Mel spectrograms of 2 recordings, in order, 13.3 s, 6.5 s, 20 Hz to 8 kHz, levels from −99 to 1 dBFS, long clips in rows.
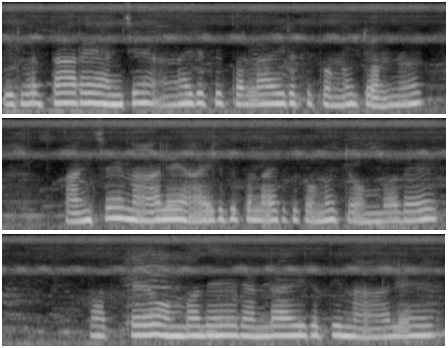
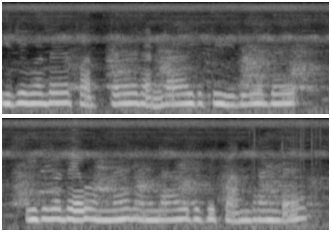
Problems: constant background noise, low volume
